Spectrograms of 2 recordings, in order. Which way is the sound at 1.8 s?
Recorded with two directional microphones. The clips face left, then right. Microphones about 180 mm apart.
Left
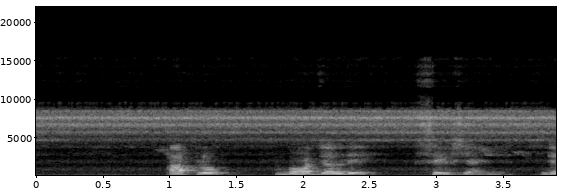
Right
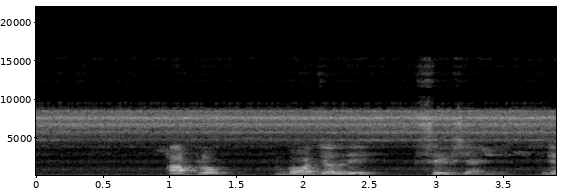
40° left (ahead or behind).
